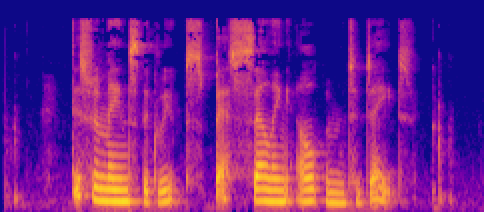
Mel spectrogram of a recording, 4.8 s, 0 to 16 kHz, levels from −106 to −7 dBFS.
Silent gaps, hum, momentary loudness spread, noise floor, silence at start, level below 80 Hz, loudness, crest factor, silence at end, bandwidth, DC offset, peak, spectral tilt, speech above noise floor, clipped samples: none; none; 10 LU; -64 dBFS; 0.7 s; -64 dBFS; -23 LUFS; 18 dB; 0.8 s; 11.5 kHz; under 0.1%; -6 dBFS; -6 dB/octave; 42 dB; under 0.1%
